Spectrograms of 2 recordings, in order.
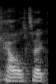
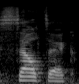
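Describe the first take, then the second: First: The word begins with a hard K sound. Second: The word begins with a soft S sound. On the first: It refers to the culture and people. "It's a hard C" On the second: It refers to the sports team. "I say Celtic when I'm talking about the team"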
